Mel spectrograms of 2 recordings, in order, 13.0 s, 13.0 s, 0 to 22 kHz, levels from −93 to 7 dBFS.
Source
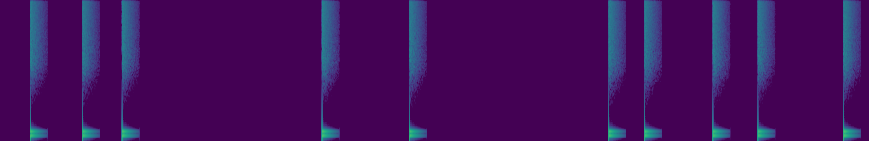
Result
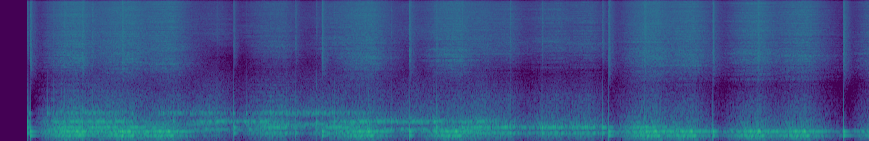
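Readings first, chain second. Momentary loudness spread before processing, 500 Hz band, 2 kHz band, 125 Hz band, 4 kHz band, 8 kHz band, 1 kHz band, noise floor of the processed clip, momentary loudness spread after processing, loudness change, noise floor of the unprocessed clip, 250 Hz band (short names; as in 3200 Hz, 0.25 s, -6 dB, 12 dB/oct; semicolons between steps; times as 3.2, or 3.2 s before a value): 11 LU, +15.5 dB, +4.0 dB, -3.0 dB, +1.5 dB, +2.0 dB, n/a, -50 dBFS, 9 LU, -2.5 dB, under -85 dBFS, 0.0 dB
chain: HPF 210 Hz 6 dB/oct; transient shaper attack +10 dB, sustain -3 dB; limiter -11.5 dBFS, peak gain reduction 7 dB; compressor 2.5:1, threshold -28 dBFS, peak gain reduction 6 dB; echoes that change speed 91 ms, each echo +6 st, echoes 3; bloom reverb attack 0.73 s, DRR -9 dB; gain -6 dB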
